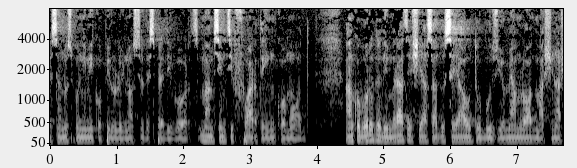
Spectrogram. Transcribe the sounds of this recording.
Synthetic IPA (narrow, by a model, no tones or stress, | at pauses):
esənuspunːimikːo̞pilulujno̞st̪ɾud̪e̞spɾe̞d̪ivo̞rt̪smamsimt̪sit̪foart̪e̞ɨŋko̞mo̞d̪ | amko̞bo̞ɾut̪od̪inbɾat̪seʃijasad̪usːəjaːut̪o̞buzje̞wmjamloat̪maʃina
